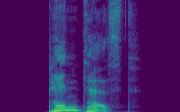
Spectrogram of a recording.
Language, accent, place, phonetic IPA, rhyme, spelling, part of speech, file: German, Germany, Berlin, [ˈpɛntəst], -ɛntəst, penntest, verb, De-penntest.ogg
- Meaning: inflection of pennen: 1. second-person singular preterite 2. second-person singular subjunctive II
